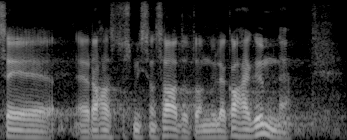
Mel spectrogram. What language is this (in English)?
Estonian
